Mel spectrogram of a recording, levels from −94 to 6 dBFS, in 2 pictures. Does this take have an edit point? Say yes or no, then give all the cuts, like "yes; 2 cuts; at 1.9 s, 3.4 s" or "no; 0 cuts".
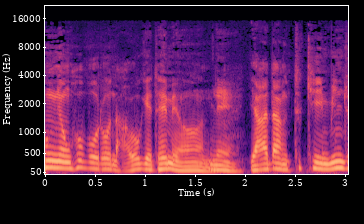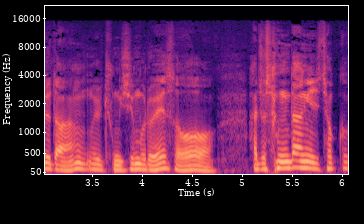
no; 0 cuts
